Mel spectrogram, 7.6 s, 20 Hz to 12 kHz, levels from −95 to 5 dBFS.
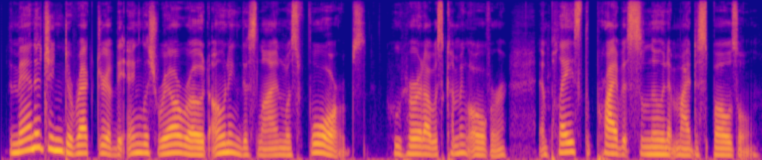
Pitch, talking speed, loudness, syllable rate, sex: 160 Hz, 205 wpm, -18 LUFS, 6.1 syllables/s, female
